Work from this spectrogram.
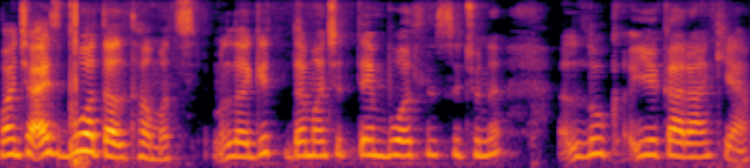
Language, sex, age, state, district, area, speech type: Kashmiri, female, 18-30, Jammu and Kashmir, Srinagar, urban, spontaneous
